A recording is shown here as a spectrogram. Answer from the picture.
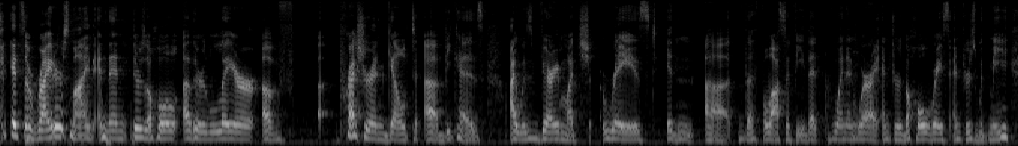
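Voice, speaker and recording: A woman with an American accent speaks at a very deep, low pitch with vocal fry, ordinary pitch variation and a moderate pace. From US, New York. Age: 60s. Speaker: writer and TV producer. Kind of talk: interview conversation.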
